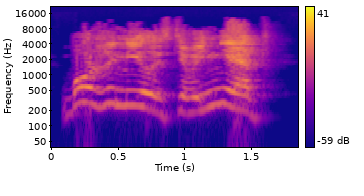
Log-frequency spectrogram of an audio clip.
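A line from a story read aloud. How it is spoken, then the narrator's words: Irritated exclamation. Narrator (Russian): раздраженно воскликнул мистер Ривз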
